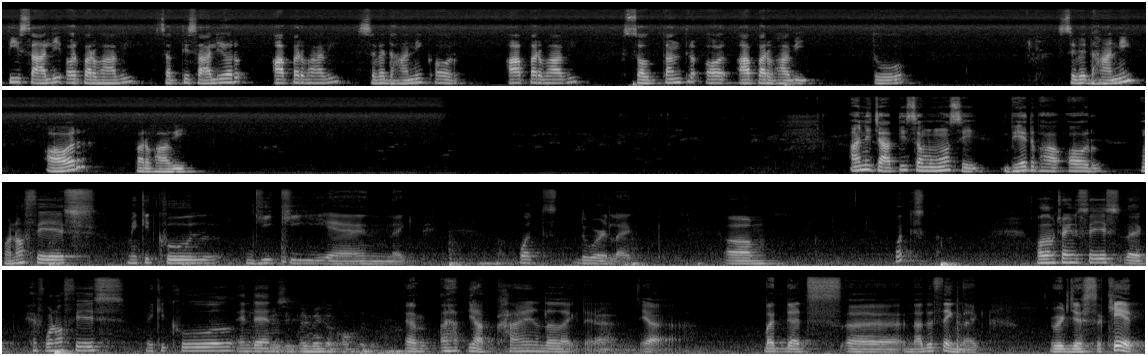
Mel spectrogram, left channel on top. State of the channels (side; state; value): both; different; correlation 0.00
